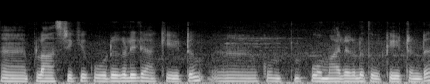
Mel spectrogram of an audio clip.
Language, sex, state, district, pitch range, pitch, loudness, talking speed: Malayalam, female, Kerala, Wayanad, 140-145 Hz, 140 Hz, -15 LUFS, 85 wpm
